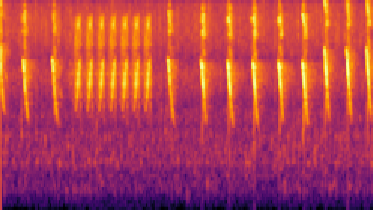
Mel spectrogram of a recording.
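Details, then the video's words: Bulbul, locally cucak cungko, recorded as a tutor track for training other birds: a quick run of sharp high ticking notes, some closely spaced and others about five per second. "Masteran Burung Cucak Cungko Suara Jernih"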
